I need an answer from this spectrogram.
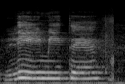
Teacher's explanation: A sílaba tônica no li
